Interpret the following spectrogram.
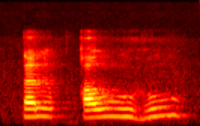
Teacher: ان تلقوہ میں بھی نون ساکن کا قاعدہ اخفا حقیقی ہے، یہاں بھی 2 کاؤنٹ کرنا ہے اور قوف کو پر پڑھتے ہوئے واو لین ادا کیجیے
